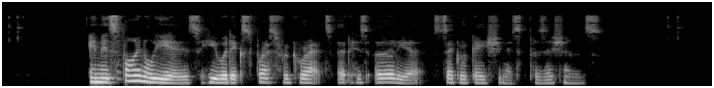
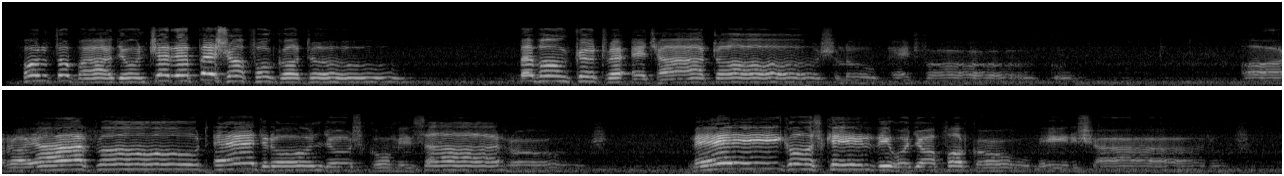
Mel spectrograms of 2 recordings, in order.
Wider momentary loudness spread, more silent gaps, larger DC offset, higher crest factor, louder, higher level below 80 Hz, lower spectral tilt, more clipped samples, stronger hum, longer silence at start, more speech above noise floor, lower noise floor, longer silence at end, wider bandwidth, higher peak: second, 17 LU vs 22 LU; neither; neither; second, 16 dB vs 22 dB; first, -17 LUFS vs -25 LUFS; about the same, -62 dBFS vs -66 dBFS; first, -5.5 dB/octave vs -3.5 dB/octave; neither; neither; first, 0.85 s vs 0.2 s; first, 69 dB vs 27 dB; first, -87 dBFS vs -54 dBFS; first, 1.15 s vs 0.35 s; second, 11.5 kHz vs 13 kHz; first, -2 dBFS vs -6 dBFS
